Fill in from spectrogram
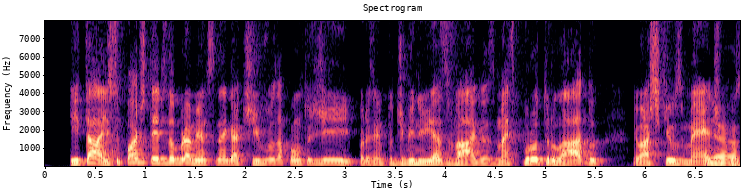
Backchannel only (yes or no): yes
